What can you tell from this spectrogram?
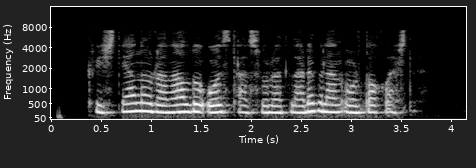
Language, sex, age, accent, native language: Uzbek, female, 18-24, Xorazm, Uzbek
